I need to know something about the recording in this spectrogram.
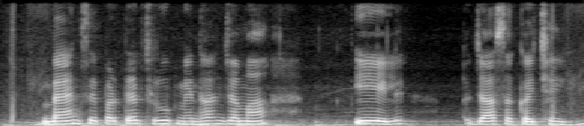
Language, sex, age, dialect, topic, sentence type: Magahi, female, 25-30, Western, banking, statement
